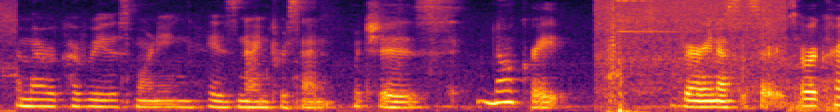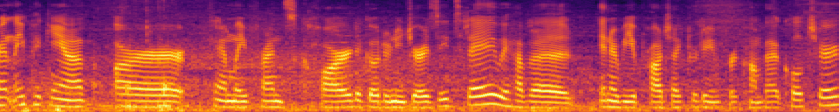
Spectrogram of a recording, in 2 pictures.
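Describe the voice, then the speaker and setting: A woman with a very deep, low pitch, fairly even intonation and a fairly quick pace, set against noticeable background noise. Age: 30s. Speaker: YouTuber. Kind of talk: vlog narration.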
